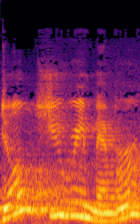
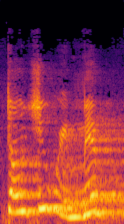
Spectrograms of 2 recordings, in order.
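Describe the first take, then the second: First: Said in the usual way. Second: High-pitched, incredulous exasperation; acted exasperation. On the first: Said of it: "He goes like this". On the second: Jesus to his disciples in the boat, exasperated. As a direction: play a teacher at his wit's end, voice pitched way up. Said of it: "because it says he was exasperated".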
